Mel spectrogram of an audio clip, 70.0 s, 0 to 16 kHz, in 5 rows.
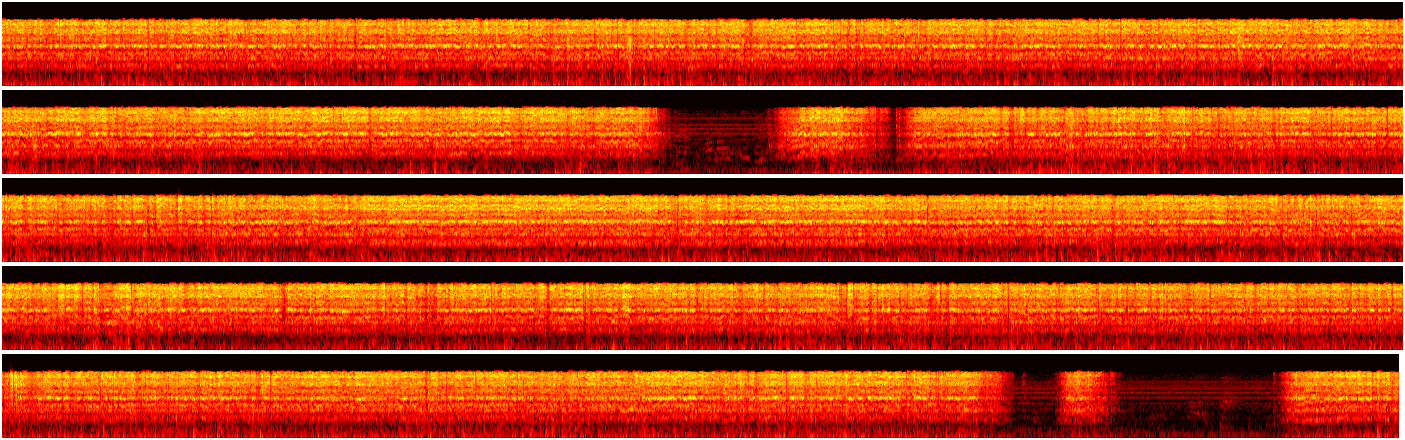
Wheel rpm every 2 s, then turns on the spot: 210, 210, 220, 230, 220, 220, 230, 220, 230, 220, 80, 130, 220, 230, 230, 210, 210, 210, 220, 230, 220, 230, 230, 220, 220, 220, 220, 220, 230, 220, 220, 220, 190, 30, 90.
20-22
